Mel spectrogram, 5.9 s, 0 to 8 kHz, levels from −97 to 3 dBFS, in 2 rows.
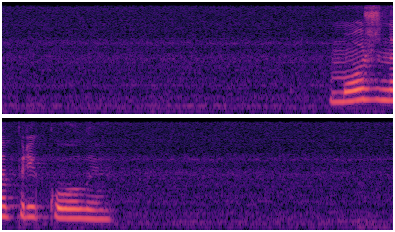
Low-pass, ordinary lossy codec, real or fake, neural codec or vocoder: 7.2 kHz; none; real; none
